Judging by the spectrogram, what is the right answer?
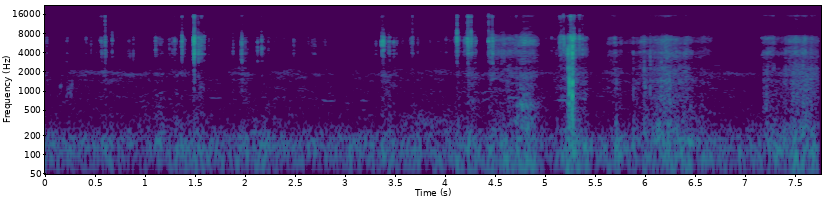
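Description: Tent being taken down: scattered clicks and rattles as a tent pole is pulled apart and folded, the loudest about one and a half and five seconds in. Near the end, a rustle of nylon tent fabric being gathered up.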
